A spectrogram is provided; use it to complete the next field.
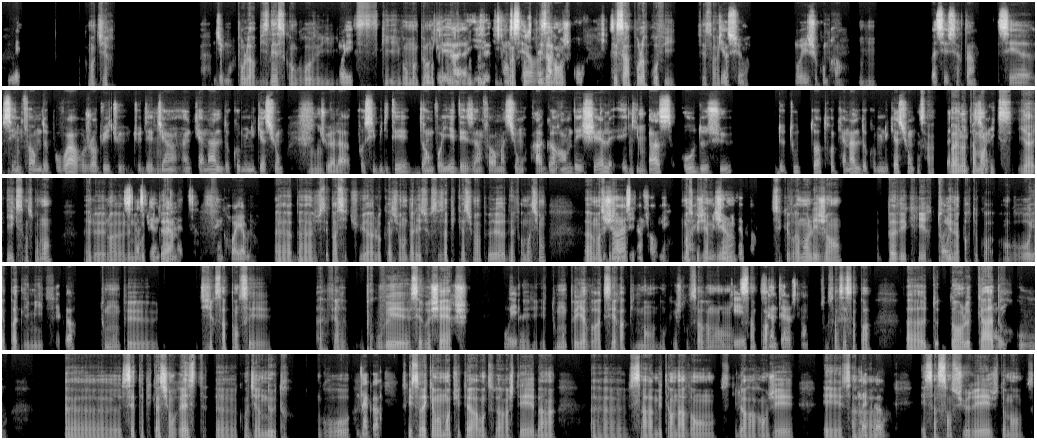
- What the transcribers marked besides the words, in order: none
- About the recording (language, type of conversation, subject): French, unstructured, Quel rôle les médias jouent-ils dans la formation de notre opinion ?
